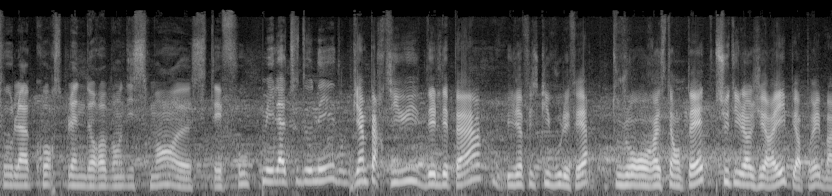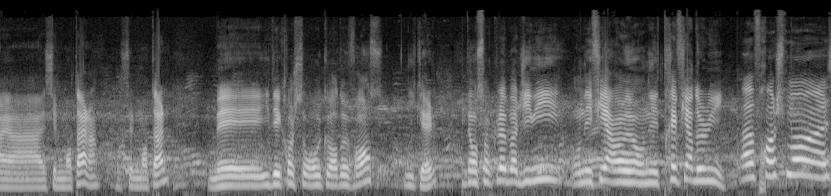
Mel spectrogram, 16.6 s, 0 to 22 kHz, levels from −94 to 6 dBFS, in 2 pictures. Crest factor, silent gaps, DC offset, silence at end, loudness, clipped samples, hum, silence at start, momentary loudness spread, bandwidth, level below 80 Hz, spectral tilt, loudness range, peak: 16 dB; none; under 0.1%; 0 s; -16 LUFS; under 0.1%; none; 0 s; 9 LU; 18 kHz; -56 dBFS; -5 dB/octave; 4 LU; 0 dBFS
